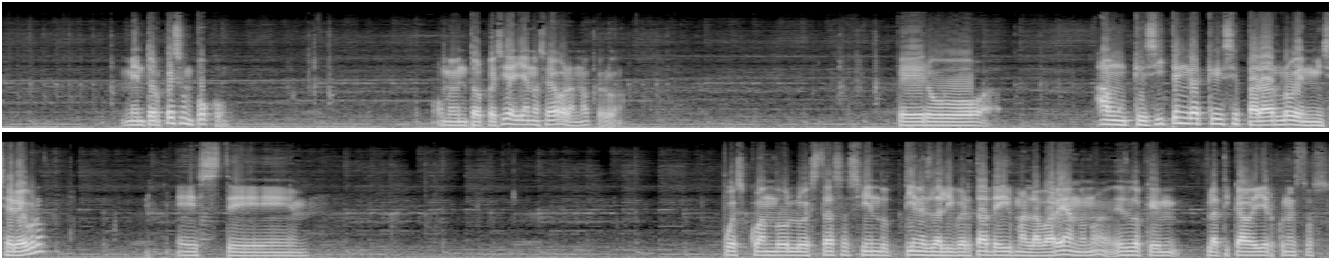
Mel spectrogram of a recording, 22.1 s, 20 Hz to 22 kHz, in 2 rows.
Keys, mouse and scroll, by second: 0.0 middle click, 0.4 shift+middle click, 0.6 middle click, 0.7 middle click, 0.9 f, 1.0 click, 2.6 ctrl+z, 3.0 f, 3.2 click, 3.7 f, 4.9 middle click, 5.2 shift+middle click, 6.4 click, 6.4 middle click, 7.1 ctrl+z, 7.6 shift+middle click, 7.9 middle click, 8.0 middle click, 10.8 click, 14.3 middle click, 15.2 click, 17.2 middle click.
